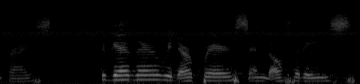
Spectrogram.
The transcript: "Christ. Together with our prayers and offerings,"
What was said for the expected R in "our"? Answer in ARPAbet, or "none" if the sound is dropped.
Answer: W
